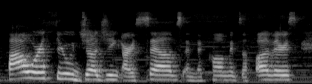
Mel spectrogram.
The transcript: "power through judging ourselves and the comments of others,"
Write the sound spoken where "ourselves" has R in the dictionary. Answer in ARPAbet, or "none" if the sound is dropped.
R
